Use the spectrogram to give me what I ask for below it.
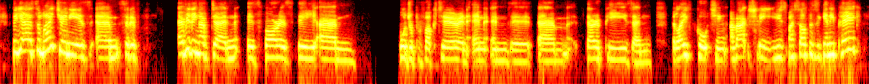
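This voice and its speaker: With a Geordie accent, a woman at fairly high pitch speaks with lively intonation in a dry, close sound with no echo. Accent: North East English (Geordie-type). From North East England. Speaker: image consultant and life coach. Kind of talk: live-stream chat. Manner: fast.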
